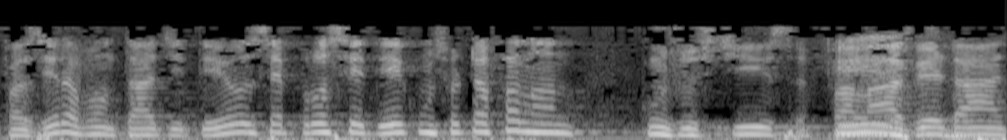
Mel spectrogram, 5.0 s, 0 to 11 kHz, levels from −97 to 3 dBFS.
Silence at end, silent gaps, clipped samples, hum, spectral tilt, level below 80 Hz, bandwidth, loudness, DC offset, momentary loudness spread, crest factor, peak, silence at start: 0 s; none; under 0.1%; none; -9.5 dB/octave; -38 dBFS; 5.8 kHz; -25 LUFS; under 0.1%; 8 LU; 18 dB; -6 dBFS; 0 s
